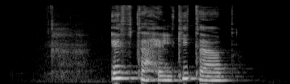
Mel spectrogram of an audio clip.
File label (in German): oeffnet buecher, Arabisch; Interkultur; LearningApp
